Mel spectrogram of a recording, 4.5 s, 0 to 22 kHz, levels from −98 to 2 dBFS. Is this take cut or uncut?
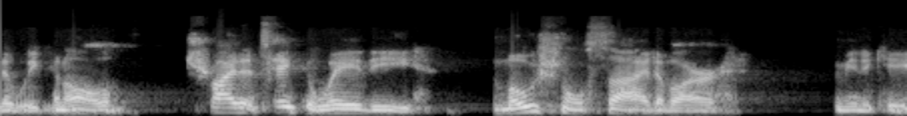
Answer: uncut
